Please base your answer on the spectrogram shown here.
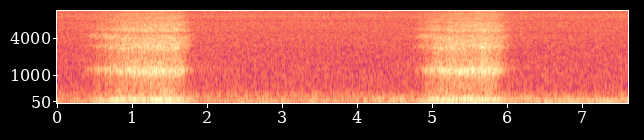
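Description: Two loud, rattling snores on breathing in, about four seconds apart, with quieter breathing between.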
